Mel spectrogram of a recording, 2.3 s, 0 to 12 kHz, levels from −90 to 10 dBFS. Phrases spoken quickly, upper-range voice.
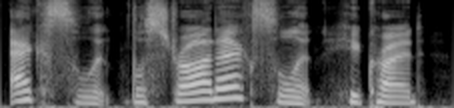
No: slow, 130 wpm; high, 230 Hz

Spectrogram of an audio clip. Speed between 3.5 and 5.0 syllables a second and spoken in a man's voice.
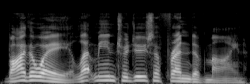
No: 5.4 syllables/s; male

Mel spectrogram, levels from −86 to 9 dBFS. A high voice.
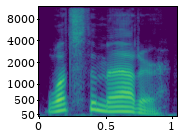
No: medium, 140 Hz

